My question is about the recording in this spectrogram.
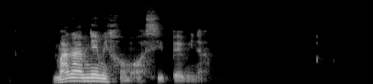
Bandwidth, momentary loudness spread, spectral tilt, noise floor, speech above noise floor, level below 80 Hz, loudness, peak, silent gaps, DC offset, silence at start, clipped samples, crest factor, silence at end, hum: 13 kHz; 17 LU; -5 dB/octave; under -90 dBFS; over 70 dB; -64 dBFS; -20 LUFS; -2 dBFS; none; under 0.1%; 0.55 s; under 0.1%; 22 dB; 1.65 s; none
